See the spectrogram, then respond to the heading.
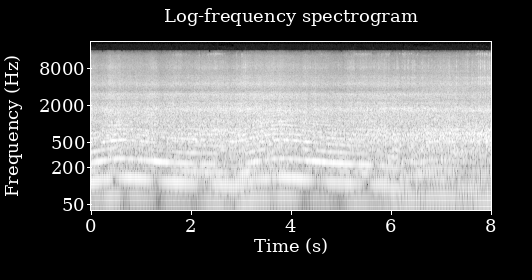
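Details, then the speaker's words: Cub Cadet zero-turn mower, Briggs V-twin, after repairs including a part that had wiggled loose over time: loud, steady run with slight slow rise and fall in pitch ("doing a little dance"), holds speed well; considered fixed. "i know y'all couldn't hear that or couldn't see that but y'all can hear that it's running it's doing a little dance now but the good news is it looks like i got it"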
